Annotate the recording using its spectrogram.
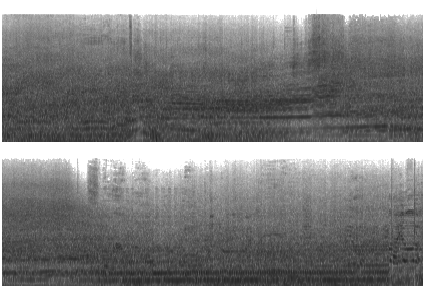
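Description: Nissan GT-R's twin-turbo engine heard from inside the car while driving. It revs up with a rising pitch for a few seconds, there is a brief rush of noise about six seconds in, and then it runs at a steady pitch.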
